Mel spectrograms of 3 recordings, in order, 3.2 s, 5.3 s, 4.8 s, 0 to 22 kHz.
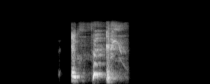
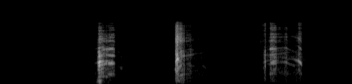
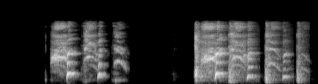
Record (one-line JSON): {"cough_length": "3.2 s", "cough_amplitude": 26077, "cough_signal_mean_std_ratio": 0.28, "exhalation_length": "5.3 s", "exhalation_amplitude": 3708, "exhalation_signal_mean_std_ratio": 0.18, "three_cough_length": "4.8 s", "three_cough_amplitude": 27890, "three_cough_signal_mean_std_ratio": 0.47, "survey_phase": "beta (2021-08-13 to 2022-03-07)", "age": "18-44", "gender": "Female", "wearing_mask": "No", "symptom_cough_any": true, "symptom_runny_or_blocked_nose": true, "symptom_sore_throat": true, "symptom_fatigue": true, "symptom_headache": true, "symptom_onset": "2 days", "smoker_status": "Current smoker (e-cigarettes or vapes only)", "respiratory_condition_asthma": false, "respiratory_condition_other": false, "recruitment_source": "Test and Trace", "submission_delay": "2 days", "covid_test_result": "Positive", "covid_test_method": "RT-qPCR", "covid_ct_value": 32.9, "covid_ct_gene": "ORF1ab gene", "covid_ct_mean": 33.8, "covid_viral_load": "8.3 copies/ml", "covid_viral_load_category": "Minimal viral load (< 10K copies/ml)"}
